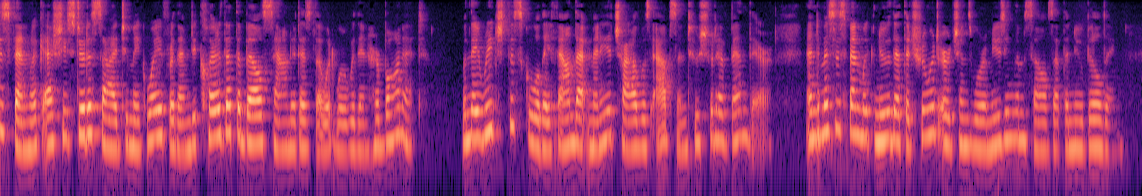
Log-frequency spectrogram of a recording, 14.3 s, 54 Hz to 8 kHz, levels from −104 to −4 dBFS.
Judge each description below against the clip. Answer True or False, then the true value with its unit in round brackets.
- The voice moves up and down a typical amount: True (4.3 semitones)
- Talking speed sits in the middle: False (230 wpm)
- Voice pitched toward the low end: False (200 Hz)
